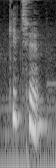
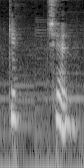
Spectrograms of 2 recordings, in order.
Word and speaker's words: kitchen: Next one, kitchen. It is not kitchen. T is a complete silent word.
